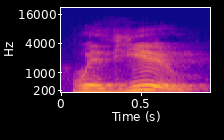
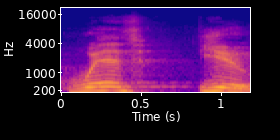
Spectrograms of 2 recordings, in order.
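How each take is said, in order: First: The two words are linked together. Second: The two words are said separately. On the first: The speaker calls it right. "Vou juntar aqui" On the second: The speaker calls it wrong. "Não vou falar separado aqui"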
